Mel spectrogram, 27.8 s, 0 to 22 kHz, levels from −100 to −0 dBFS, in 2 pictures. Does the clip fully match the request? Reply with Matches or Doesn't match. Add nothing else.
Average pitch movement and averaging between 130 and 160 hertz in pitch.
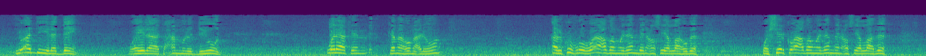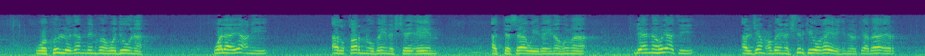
Doesn't match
